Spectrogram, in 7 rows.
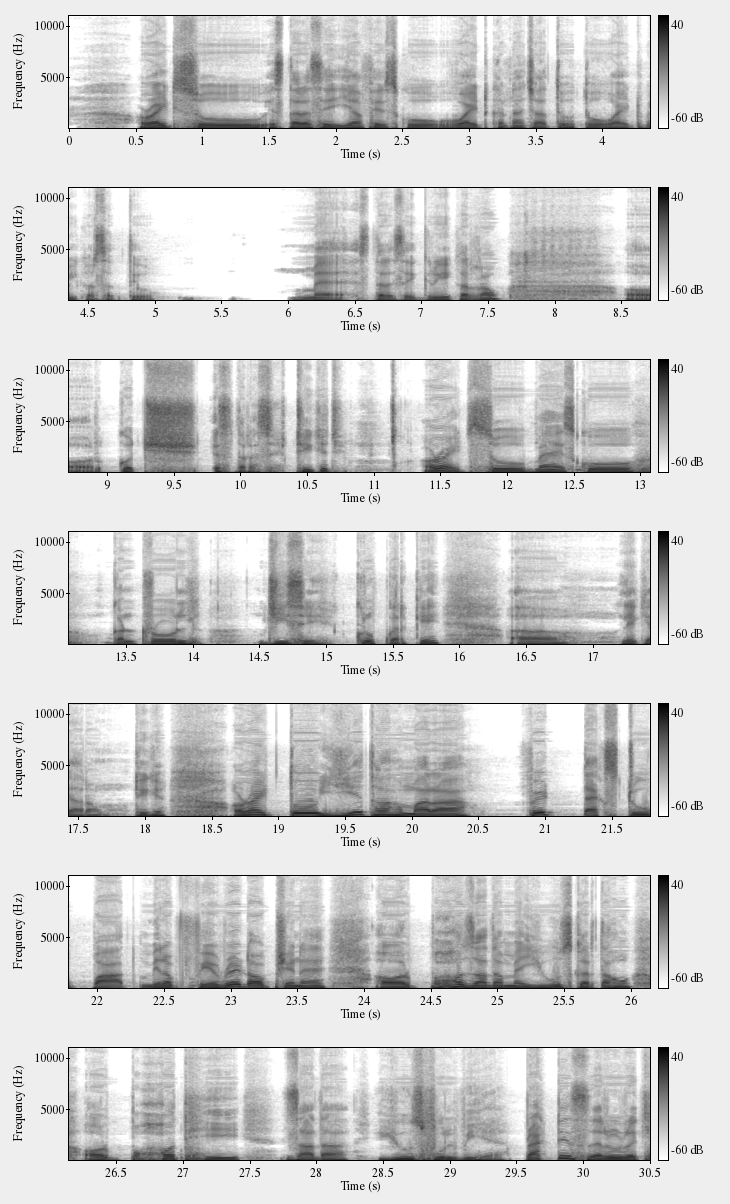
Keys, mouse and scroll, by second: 2.2 click, 5.4 click, 9.7 click, 10.4 scroll down 1, 11.3 click, 12.7 scroll up 1, 12.8 scroll, 14.8 ctrl+g.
